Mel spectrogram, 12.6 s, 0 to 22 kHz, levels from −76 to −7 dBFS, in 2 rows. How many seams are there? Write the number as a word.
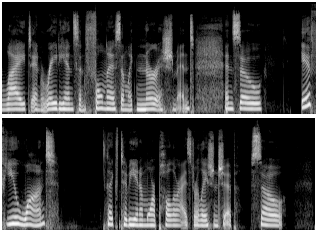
one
